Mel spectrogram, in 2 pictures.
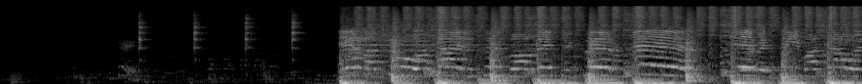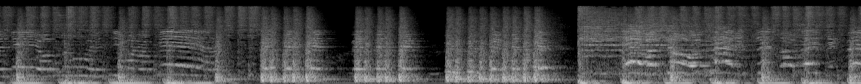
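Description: Four drumstick clicks counting in, about half a second apart, then a live rock band crashes in loud on the next beat: drum kit, bass and electric guitar playing together, with a few abrupt short stops near the end.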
